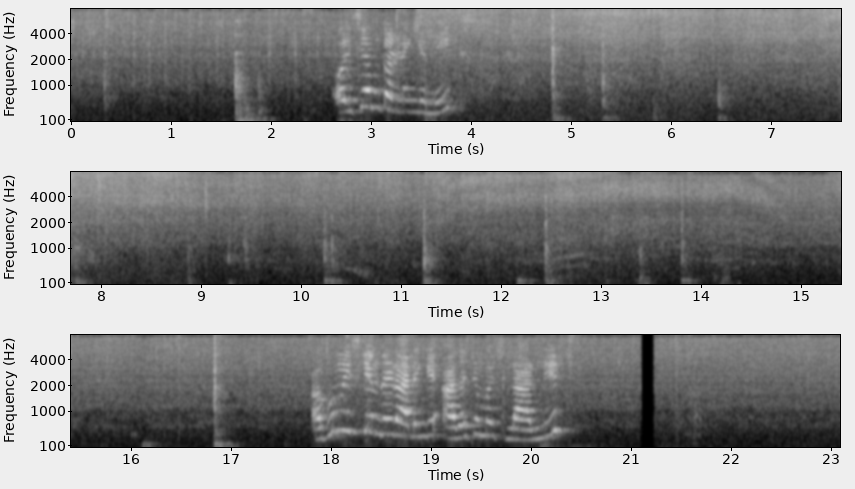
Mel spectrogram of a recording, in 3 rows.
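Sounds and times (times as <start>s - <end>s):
vegetables sizzling in oil: 0.0s - 23.0s
wooden spatula knocking pan: 10.2s - 10.5s, 11.2s - 11.5s, 16.1s - 17.1s.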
